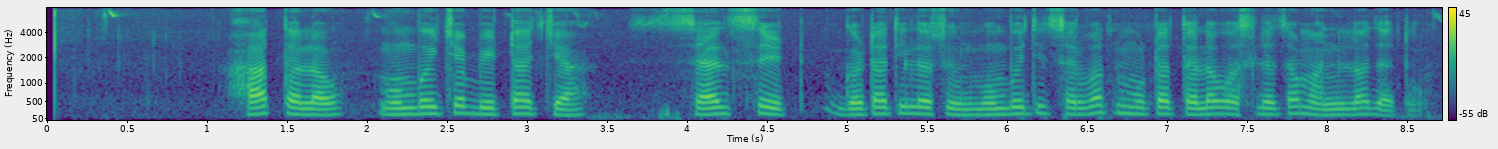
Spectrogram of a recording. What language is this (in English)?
Marathi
